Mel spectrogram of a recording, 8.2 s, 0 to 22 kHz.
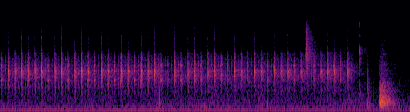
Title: M2 Ticking noise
